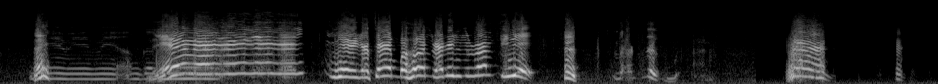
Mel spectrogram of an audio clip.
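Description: An elderly man speaks loudly with animation.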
